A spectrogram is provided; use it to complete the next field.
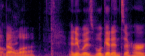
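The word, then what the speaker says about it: Belle-A: Yes, but she pronounces Bella.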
